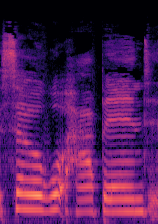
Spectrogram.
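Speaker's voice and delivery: put-on full-on British accent. Retelling what a British doctor asked: imitating a British accent. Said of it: "he was, like, talking like that".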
